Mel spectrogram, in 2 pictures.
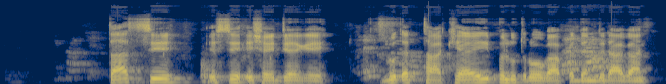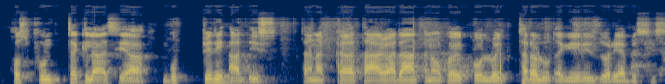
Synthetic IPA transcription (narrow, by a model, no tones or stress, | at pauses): t̪aːsːɪɪsːɪʔɪʃɐjd̪ɪjɐɡe̞ː | lʊt̪ʼɛt̪ʰːaːkʰɛɐjpːɛlʊt̪ʼɪɾoːɡaːpːɛd̪ɛnd̪ɪd̪aːɡaːn | hɔspʰʊnt̪ːɛkɪlaːsɪjaː | ɡʊpːɪd̪ɪʔɐlʔis | t̪ɐnɐkːɐt̪aːɡad̪aːtɐnɐwkɔjkːɔlɔjt̪ːɐd̪ɐlʊt̪ʼɐɡeːd̪ɪzɔɾɪjabɛsːiːs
